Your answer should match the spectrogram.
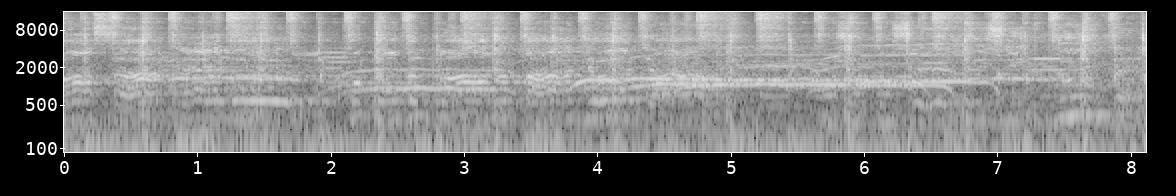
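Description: Live pop music played loud through a concert PA, heard from the audience: a heavy, steady bass beat with a singer's voice carrying the melody over it.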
